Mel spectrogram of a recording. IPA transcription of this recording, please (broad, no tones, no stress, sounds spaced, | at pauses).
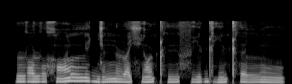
ɹ ɔ ɹ o x ɔ̃ lː ɨ ɟ ə̃ ŋ ə̃ ɭ a ç ɔ̃ ʈʰ ɨ f i ɖʱ ĩ ʈʰ ə lː ũ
